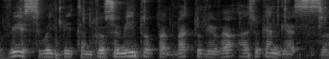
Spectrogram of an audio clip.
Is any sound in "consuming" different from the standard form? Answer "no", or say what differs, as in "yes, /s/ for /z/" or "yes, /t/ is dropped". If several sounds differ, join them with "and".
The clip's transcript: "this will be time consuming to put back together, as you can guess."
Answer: yes, /n/ is dropped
